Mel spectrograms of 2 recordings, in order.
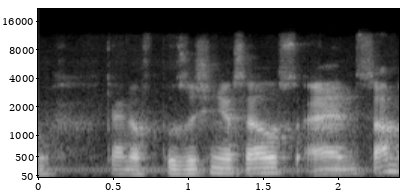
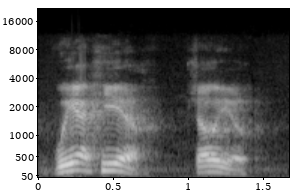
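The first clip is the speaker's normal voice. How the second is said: proclaimed, called outward, pitched up; 5 semitones higher than usual. Voicing the supposed leader calling toward the tree and forest: shouting. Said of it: "just shouts".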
